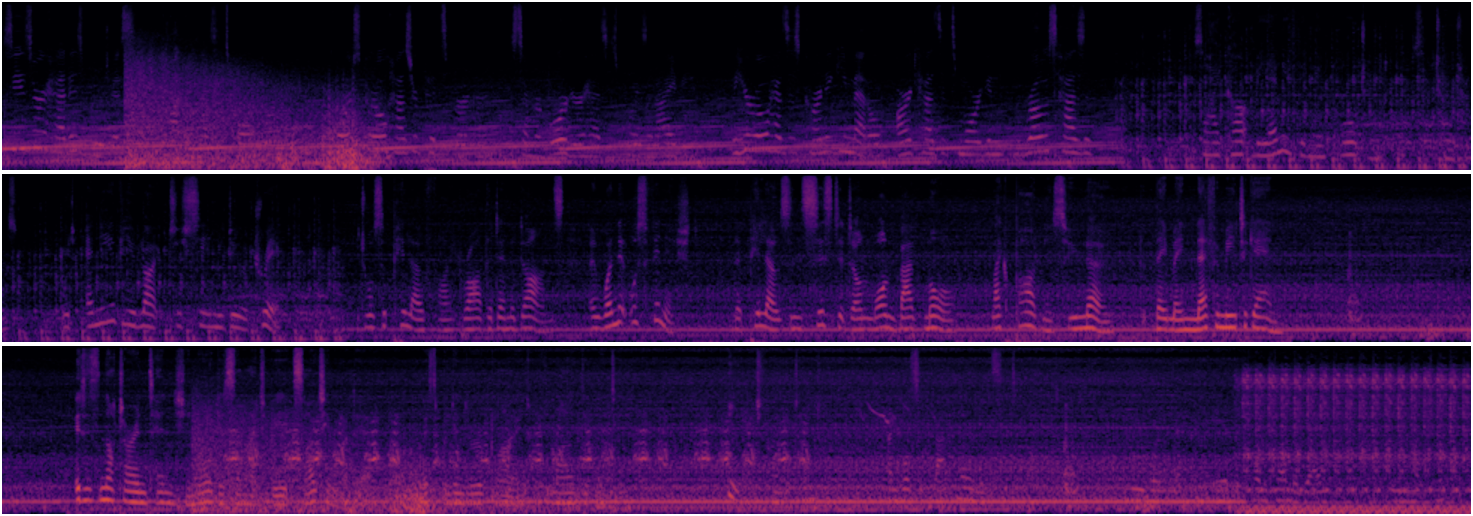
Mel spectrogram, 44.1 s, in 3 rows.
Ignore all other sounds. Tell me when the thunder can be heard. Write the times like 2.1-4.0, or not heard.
1.2-4.0, 31.2-35.6.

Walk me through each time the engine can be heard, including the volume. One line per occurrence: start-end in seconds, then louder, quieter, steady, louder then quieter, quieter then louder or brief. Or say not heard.
0.0-44.0 quieter then louder.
